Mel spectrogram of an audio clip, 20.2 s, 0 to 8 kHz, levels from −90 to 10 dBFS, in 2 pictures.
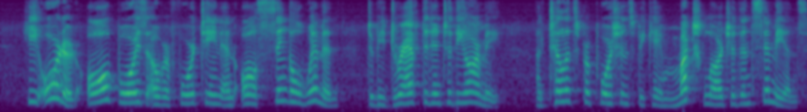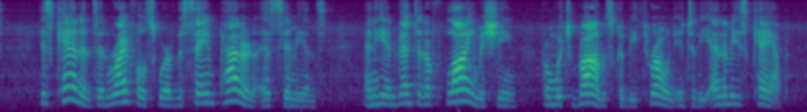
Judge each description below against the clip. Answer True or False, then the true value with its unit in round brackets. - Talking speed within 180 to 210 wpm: False (150 wpm)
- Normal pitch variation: True (4.7 semitones)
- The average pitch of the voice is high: True (235 Hz)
